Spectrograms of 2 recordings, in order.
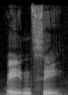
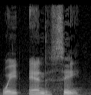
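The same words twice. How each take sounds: First: The D sound in 'and' is dropped. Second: The D sound in 'and' is clearly heard. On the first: "It is pronounced as wait and see" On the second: "instead of wait and see"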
